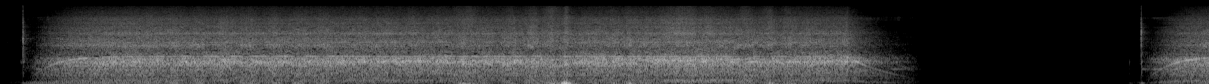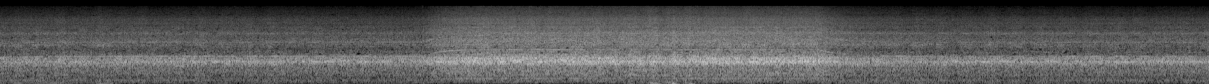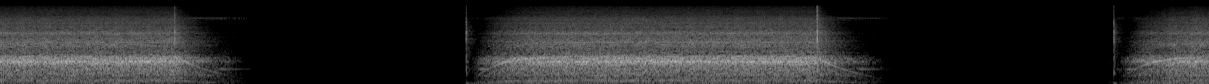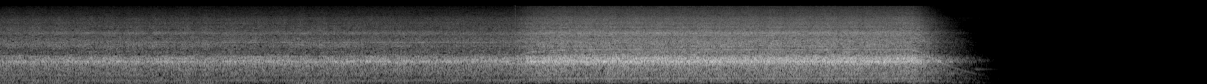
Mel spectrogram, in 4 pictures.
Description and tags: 10 - Hair dryer
Blowing of hair dryer. (more versions)
air, bathroom, blowing, cz, hair, hairdryer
